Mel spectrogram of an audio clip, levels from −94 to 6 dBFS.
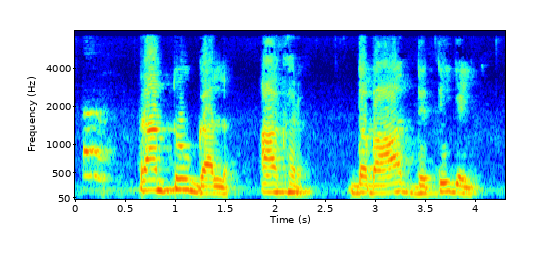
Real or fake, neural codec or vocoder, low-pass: real; none; 7.2 kHz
